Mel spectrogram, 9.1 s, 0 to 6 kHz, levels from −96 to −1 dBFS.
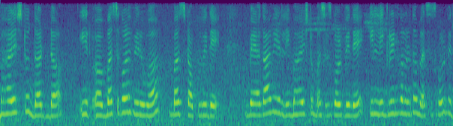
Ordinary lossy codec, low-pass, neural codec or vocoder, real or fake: none; 5.4 kHz; vocoder, 22.05 kHz, 80 mel bands, Vocos; fake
